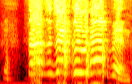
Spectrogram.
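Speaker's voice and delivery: high, slow, shouted exclamation; laughing, high-pitched yell of recognition; loud amused outburst. Real, not acted. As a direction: cry it out through laughter. Exclaims after the impression, laughing.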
